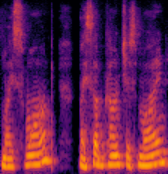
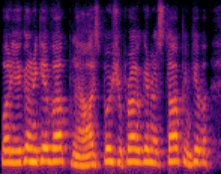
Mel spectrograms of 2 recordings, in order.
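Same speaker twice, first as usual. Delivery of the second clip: mock needling, egging-on, fast goading jeer; 4 semitones higher than usual. Speaker recounts a man goading them while they struggled for air, mock goading taunt. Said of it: "he was just goading me".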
